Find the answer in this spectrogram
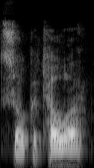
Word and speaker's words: SOHCAHTOA: just write it this way and it is pronounced sohcahtoa and those are just the rules for which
